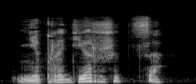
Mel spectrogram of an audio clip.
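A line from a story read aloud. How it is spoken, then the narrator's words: Grumpy tone. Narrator (Russian): Тон у Эраста Петровича был такой брюзгливый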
